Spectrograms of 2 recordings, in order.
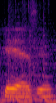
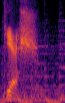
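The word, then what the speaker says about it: Geass: no yes yeah code gas oh yes apparently it's actually pronounced gesh yes oh my god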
